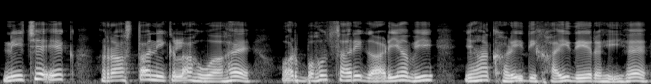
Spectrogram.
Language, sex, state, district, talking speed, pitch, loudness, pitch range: Hindi, male, Jharkhand, Ranchi, 155 wpm, 180 Hz, -11 LUFS, 150-195 Hz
